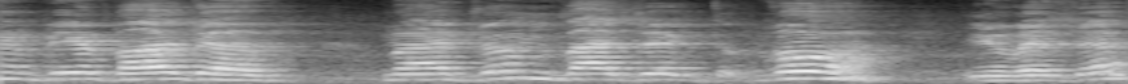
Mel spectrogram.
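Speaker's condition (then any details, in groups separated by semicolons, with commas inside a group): Cerebral palsy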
